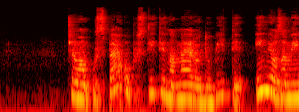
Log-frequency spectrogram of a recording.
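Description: A young woman reads aloud calmly, close to a microphone.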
